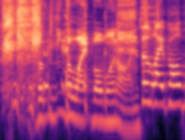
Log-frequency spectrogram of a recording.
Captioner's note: all laugh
